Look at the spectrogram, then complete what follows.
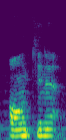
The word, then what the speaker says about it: ans: ඉතින් අමතක කරන්න එපා on. මෙතන on කියලා දාන්න. on කියන්නේ years old. ඉතින් s එක අපි pronounce කරන්නේ නැහැ.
